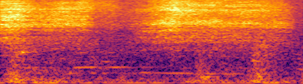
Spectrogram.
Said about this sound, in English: The train pulls into Philadelphia.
